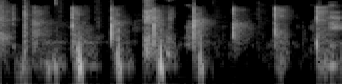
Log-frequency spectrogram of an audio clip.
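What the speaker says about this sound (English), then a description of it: "I would like to give all of us a standing ovation by standing up and clapping" A small group of seniors claps for a speaker in a loose, uneven rhythm, about a dozen separate sharp hand claps spread over a couple of seconds, close and moderately loud rather than a sustained ovation.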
